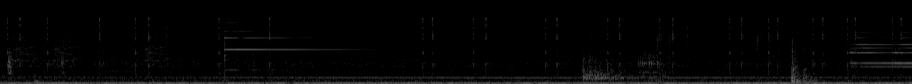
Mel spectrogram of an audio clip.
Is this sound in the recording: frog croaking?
no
